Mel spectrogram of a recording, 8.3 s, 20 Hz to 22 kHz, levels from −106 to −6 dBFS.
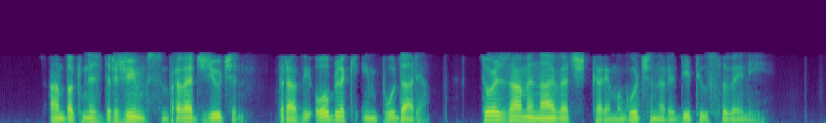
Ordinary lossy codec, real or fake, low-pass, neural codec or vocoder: MP3, 32 kbps; fake; 3.6 kHz; codec, 16 kHz, 1 kbps, X-Codec, WavLM features, trained on Multilingual LibriSpeech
